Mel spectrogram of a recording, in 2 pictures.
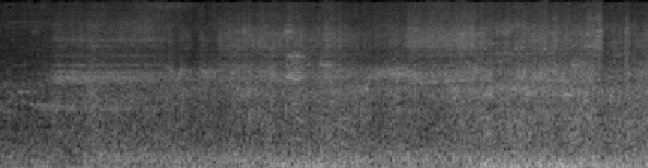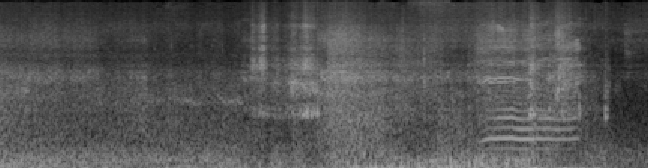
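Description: Airflow from a tandem paraglider's flight rushing over the camera's microphone, a loud, low, uneven rumble that swells and eases as the wing descends low over the snow toward landing. A short voice call near the end.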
